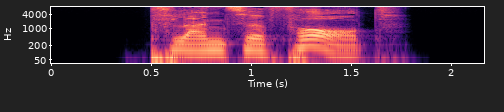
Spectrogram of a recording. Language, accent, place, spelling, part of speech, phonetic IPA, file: German, Germany, Berlin, pflanze fort, verb, [ˌp͡flant͡sə ˈfɔʁt], De-pflanze fort.ogg
- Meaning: inflection of fortpflanzen: 1. first-person singular present 2. first/third-person singular subjunctive I 3. singular imperative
